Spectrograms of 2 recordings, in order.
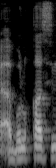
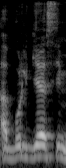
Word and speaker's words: Aboul Qasim: Mais Aboul Qasim aussi le qaf, est-ce qu'il le prononce bien? Donc on va lui dire Aboul Gassim.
